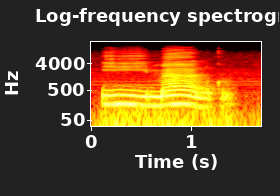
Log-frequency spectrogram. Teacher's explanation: The mad letter, the hamza, was exchanged with mad letter, and the duration of mad is 2 vowel counts. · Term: mad al-badal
